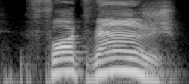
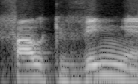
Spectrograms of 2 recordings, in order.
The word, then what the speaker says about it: Falkvinge: Time now to go to Sweden and talk with Rick Falkvange, founder of the Pirate Party. Rick, am I pronouncing that correctly, your name? Fairly correct. It's Rick Falkvinge, actually. It's a Scandinavian name, but yeah, I'm here.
